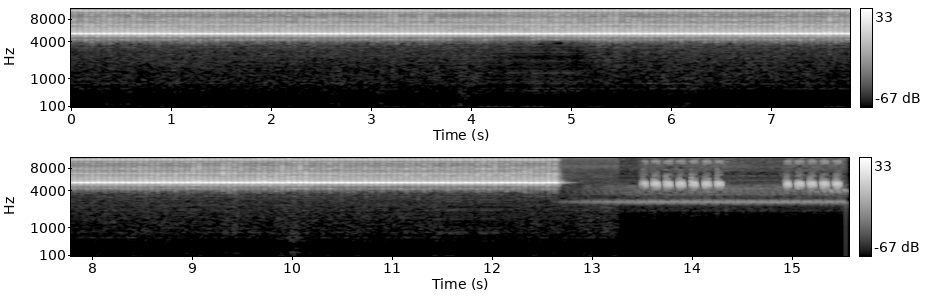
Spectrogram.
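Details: High, continuous ringing trill of a kusa-hibari cricket (Svistella bifasciata), a soft-voiced species heard mostly from dawn into the morning; the trill runs unbroken for about twelve seconds, stops, then resumes as two short pulsed bursts.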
